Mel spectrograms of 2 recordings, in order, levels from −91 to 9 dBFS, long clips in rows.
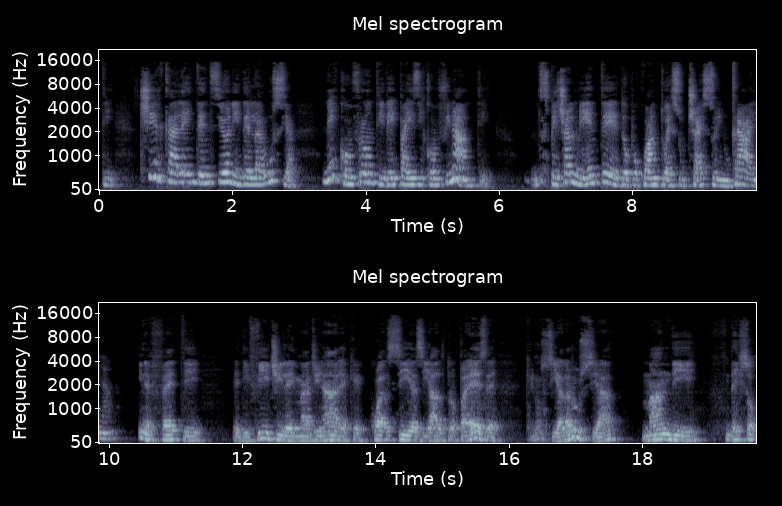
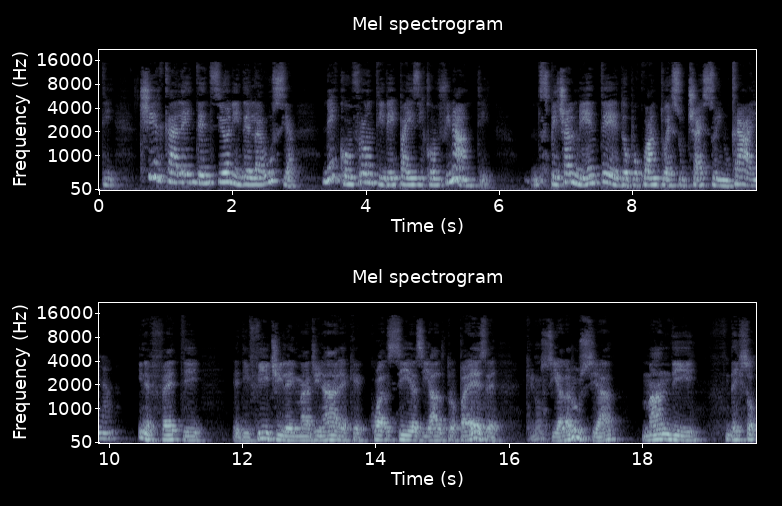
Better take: neither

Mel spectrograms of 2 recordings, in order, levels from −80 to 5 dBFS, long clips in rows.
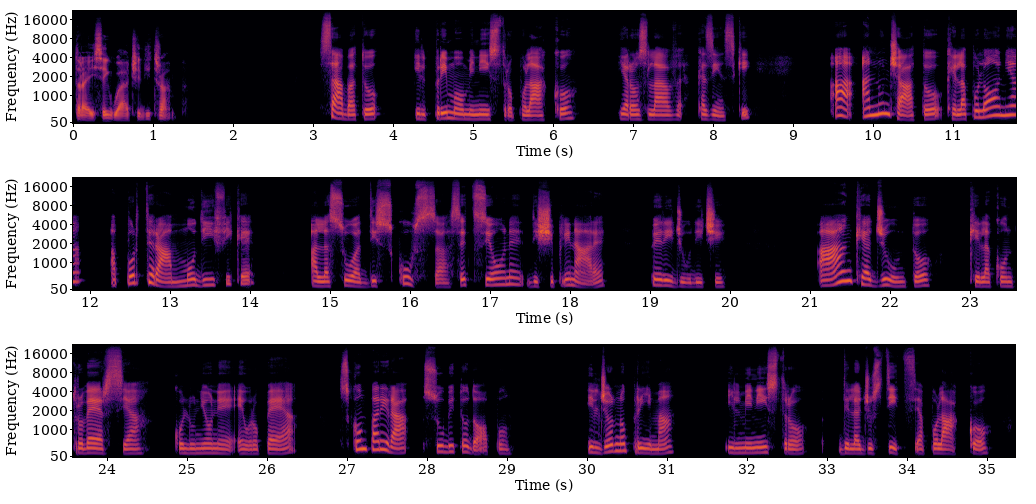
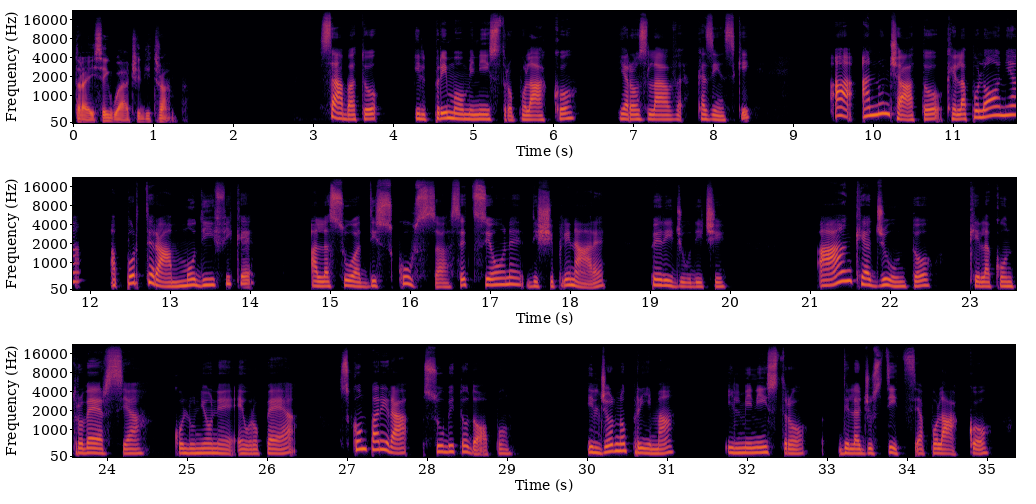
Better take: second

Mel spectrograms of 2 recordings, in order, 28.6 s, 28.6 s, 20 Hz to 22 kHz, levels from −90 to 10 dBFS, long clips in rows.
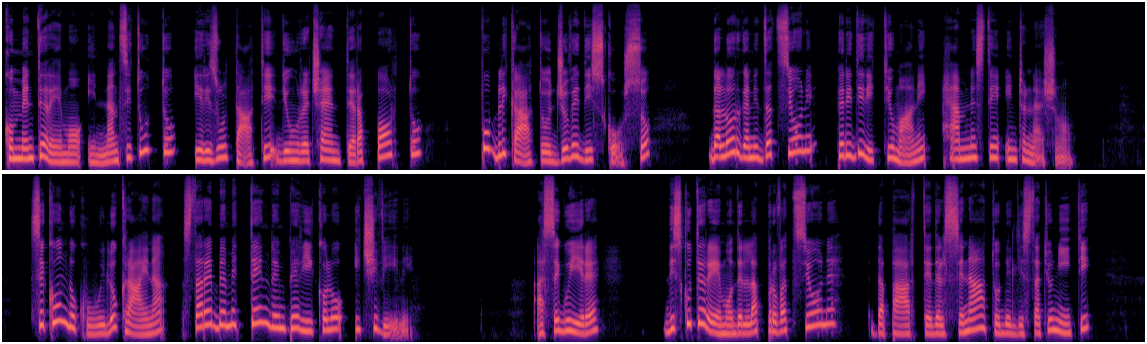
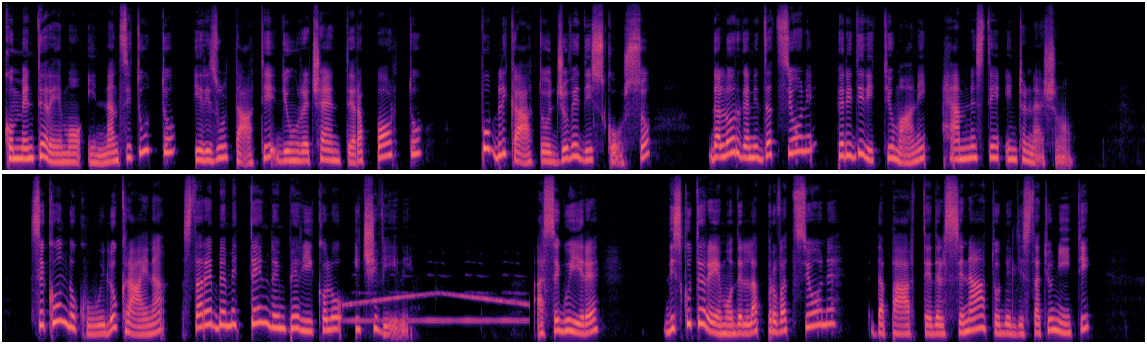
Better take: first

